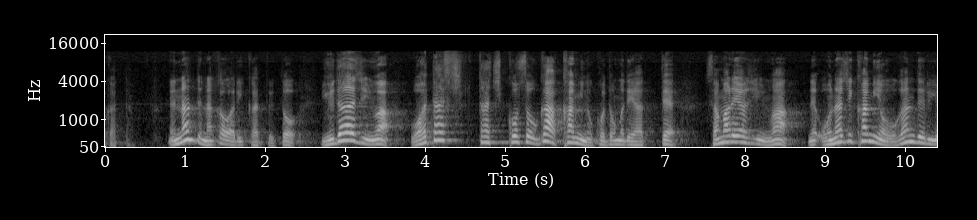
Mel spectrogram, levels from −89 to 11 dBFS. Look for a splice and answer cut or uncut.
uncut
